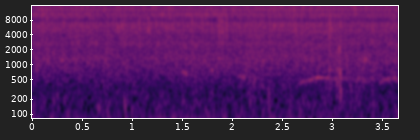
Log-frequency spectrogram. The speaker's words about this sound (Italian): Ritorniamo sulla sponda del torrente e risaliamo per un po' il corso d'acqua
